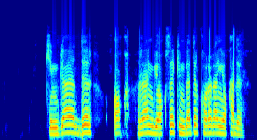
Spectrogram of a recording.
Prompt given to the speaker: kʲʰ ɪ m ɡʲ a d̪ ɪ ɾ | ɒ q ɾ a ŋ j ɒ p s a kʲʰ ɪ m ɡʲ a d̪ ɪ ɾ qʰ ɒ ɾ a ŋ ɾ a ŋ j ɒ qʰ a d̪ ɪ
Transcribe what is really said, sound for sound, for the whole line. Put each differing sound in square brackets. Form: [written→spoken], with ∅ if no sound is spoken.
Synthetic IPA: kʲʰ ɪ m ɡʲ a d̪ ɪ ɾ | ɒ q ɾ a ŋ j ɒ [p→q] s a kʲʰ ɪ m ɡʲ a d̪ ɪ ɾ qʰ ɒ ɾ a [ŋ→∅] ɾ a ŋ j ɒ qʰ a d̪ ɪ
